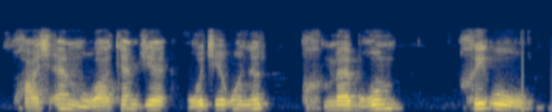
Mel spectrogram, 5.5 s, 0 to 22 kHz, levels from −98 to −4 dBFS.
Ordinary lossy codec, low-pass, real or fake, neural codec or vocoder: Opus, 24 kbps; 7.2 kHz; real; none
